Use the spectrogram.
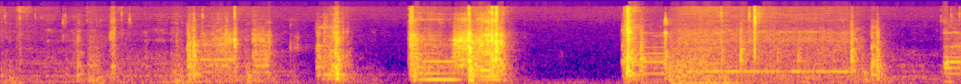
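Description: An embroidery machine stitches letters onto a fall-themed banner piece in quiet mechanical bursts, its rapid needle chatter starting and stopping with short silent pauses between runs.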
